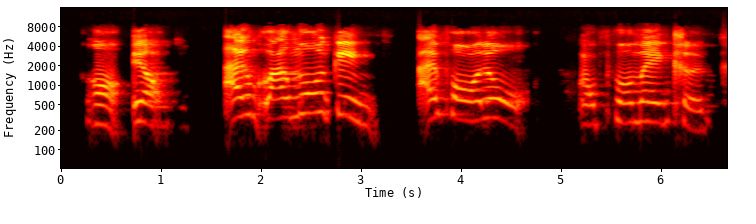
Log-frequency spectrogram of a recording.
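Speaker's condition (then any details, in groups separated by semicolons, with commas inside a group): Cerebral palsy; from birth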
